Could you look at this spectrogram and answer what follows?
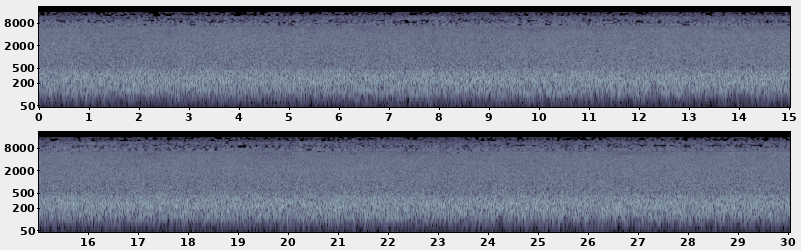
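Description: Waterfall: water pouring down in a steady, unbroken rush that never changes.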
